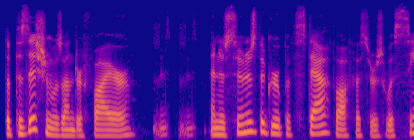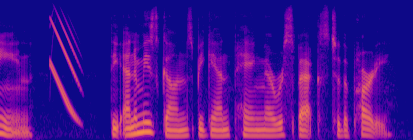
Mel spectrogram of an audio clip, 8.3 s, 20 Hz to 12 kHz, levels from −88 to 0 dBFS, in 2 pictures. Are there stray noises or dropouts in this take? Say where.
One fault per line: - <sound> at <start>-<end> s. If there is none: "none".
- laugh at 1.5-2.0 s
- chirp at 4.6-5.0 s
